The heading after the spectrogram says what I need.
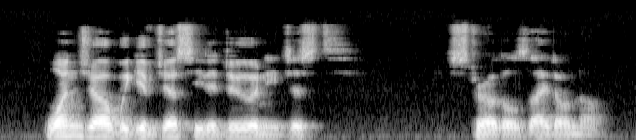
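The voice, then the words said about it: Slightly strained voice. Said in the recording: “my voice is still a little strained”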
